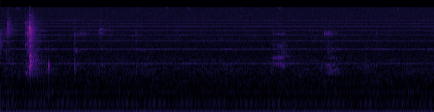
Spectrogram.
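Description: Quiet room tone with a steady low electrical hum, and a few soft clicks, the clearest about half a second in.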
